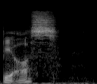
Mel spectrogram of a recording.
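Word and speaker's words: βιός: means life in Greek, and the word bios, with the stress on the second syllable, means bow, as in bow and arrow.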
